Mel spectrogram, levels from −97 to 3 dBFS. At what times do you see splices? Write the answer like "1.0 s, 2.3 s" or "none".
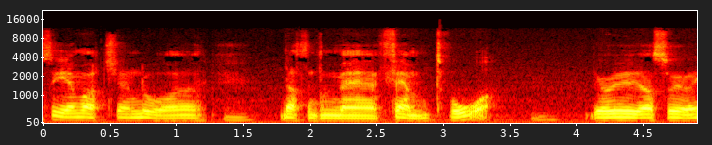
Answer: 1.3 s, 2.1 s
